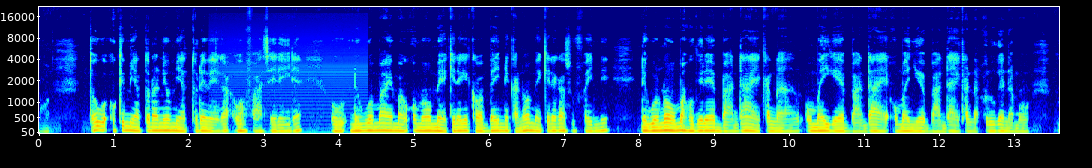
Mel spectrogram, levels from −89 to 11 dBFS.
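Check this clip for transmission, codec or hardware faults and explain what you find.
A steady, raspy buzz sits under the speech from 2.28 to 4.39 s, well below the speech level: mains buzz, where sharp switching spikes from 60 Hz mains leak in, spraying harmonics into kilohertz.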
